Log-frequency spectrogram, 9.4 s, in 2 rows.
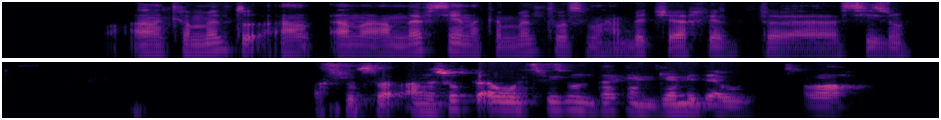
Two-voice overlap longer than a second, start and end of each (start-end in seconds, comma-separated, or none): none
